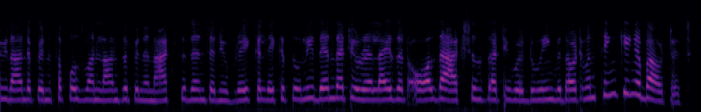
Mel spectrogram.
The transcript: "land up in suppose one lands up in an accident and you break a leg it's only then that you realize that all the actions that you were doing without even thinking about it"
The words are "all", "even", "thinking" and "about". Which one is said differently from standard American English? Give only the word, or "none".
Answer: thinking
